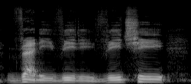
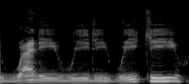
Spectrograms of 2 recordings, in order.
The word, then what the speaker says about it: veni, vidi, vici: And I know I'm kind of being inconsistent here, because technically in classical Latin, I believe the V should be pronounced as a W, So as ridiculous as it might sound to our modern ears, Julius Caesar's proclamation, I came, I saw, I conquered, veni, vidi, vici, should actually be weni, weedy, weeky.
